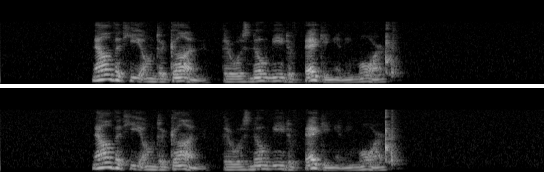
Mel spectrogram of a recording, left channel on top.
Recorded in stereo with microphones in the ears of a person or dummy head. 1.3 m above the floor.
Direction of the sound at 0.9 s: 40° left (ahead or behind).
